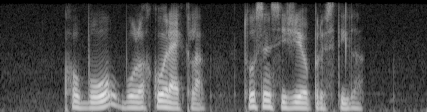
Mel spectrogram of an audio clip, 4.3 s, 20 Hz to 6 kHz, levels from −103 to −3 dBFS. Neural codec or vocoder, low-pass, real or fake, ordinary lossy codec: none; 5.4 kHz; real; none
